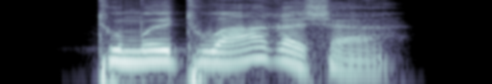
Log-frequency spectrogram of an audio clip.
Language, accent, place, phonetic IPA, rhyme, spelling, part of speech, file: German, Germany, Berlin, [tumʊltuˈʔaʁɪʃɐ], -aːʁɪʃɐ, tumultuarischer, adjective, De-tumultuarischer.ogg
- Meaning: 1. comparative degree of tumultuarisch 2. inflection of tumultuarisch: strong/mixed nominative masculine singular 3. inflection of tumultuarisch: strong genitive/dative feminine singular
